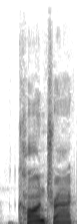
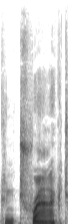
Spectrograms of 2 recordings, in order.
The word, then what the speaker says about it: contract: this one's contract um the first one when they have the stress at the beginning like in contract or object that is a thing you're talking about a physical thing in the world a contract is something you sign an object is a thing you can hold but to object is a is a thing you do a to contract is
